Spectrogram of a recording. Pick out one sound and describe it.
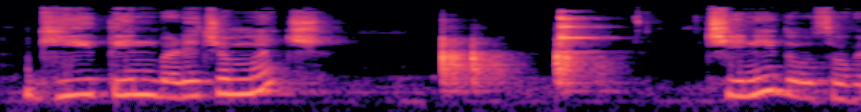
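Small glass bowls clink softly as they are picked up and set down.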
